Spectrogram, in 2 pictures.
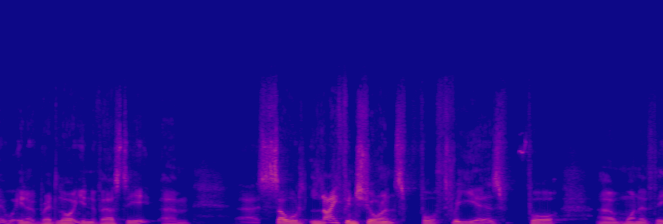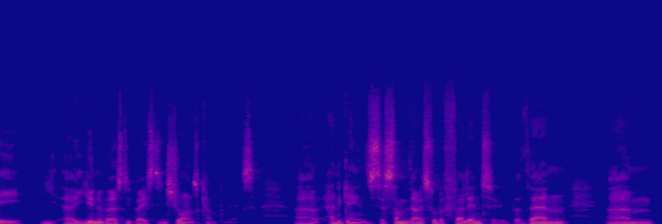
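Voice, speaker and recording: A man's voice: fairly low pitch, fairly bright tone, slightly rough. A man from England, a podcast guest reflecting on his career in a hesitant, self-deprecating way, full of ums and restarts. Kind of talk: casual conversational interview.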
